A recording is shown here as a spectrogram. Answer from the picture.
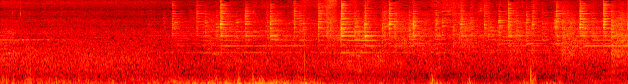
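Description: Low rumble of a commuter train, swelling for a couple of seconds, with a rapid run of short high metallic dings starting about two seconds in.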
